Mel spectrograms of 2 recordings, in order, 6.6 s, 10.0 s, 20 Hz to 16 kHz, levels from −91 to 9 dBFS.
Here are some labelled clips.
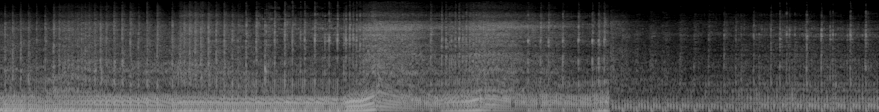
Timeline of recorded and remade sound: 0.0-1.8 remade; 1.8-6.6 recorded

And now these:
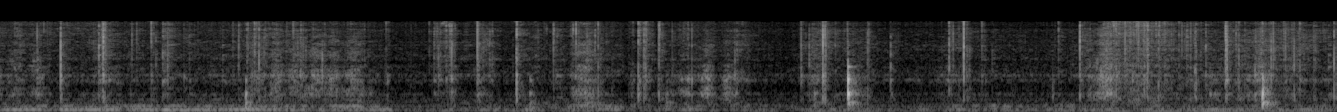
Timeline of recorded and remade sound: 0.0-3.5 recorded; 3.5-5.6 remade; 5.6-10.0 recorded

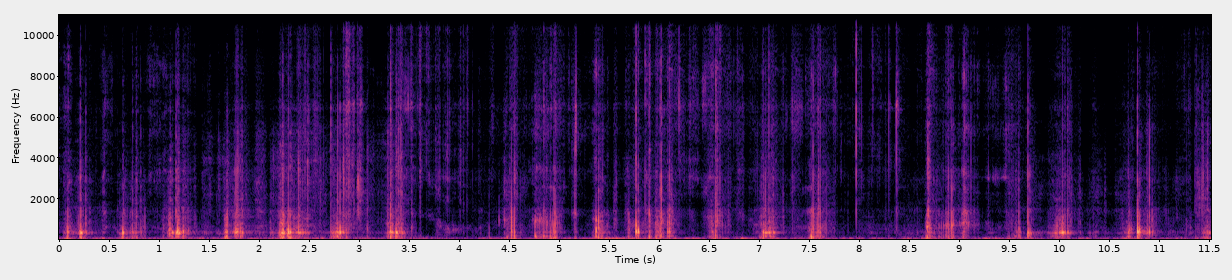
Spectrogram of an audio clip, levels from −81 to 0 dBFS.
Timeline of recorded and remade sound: 0.0-1.7 recorded; 1.7-11.5 remade

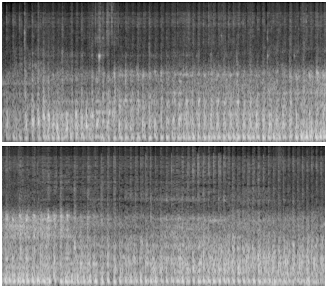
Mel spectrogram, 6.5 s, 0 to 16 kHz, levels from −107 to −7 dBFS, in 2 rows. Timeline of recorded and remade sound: 0.0-0.4 recorded; 0.4-1.9 remade; 1.9-3.6 recorded; 3.6-5.5 remade; 5.5-6.5 recorded

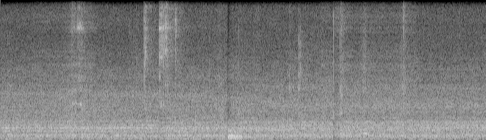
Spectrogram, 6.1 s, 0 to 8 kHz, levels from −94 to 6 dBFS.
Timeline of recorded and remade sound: 0.0-0.4 recorded; 0.4-1.2 remade; 1.2-4.0 recorded; 4.0-5.2 remade; 5.2-6.1 recorded

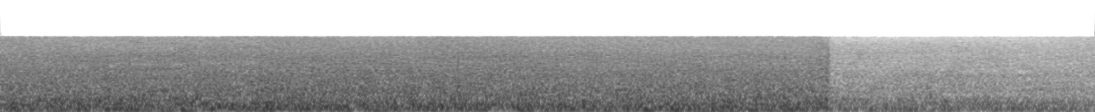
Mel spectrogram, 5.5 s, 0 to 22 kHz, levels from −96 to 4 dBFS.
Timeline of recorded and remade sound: 0.0-0.5 recorded; 0.5-5.5 remade

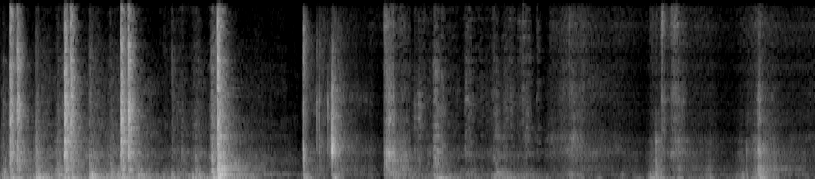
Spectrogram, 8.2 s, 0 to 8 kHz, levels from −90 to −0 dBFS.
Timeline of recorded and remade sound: 0.0-3.2 recorded; 3.2-4.1 remade; 4.1-5.5 recorded; 5.5-8.2 remade

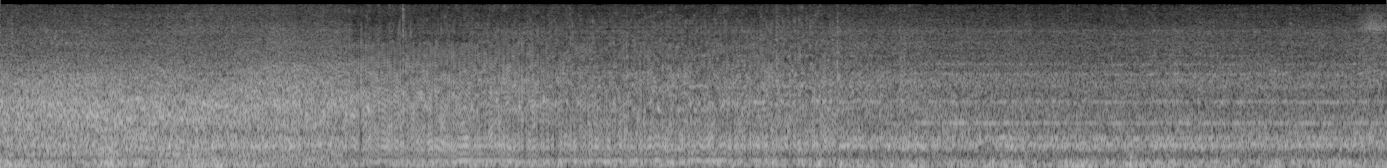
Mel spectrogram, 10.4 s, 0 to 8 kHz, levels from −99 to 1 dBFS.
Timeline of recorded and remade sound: 0.0-2.6 recorded; 2.6-6.3 remade; 6.3-10.4 recorded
